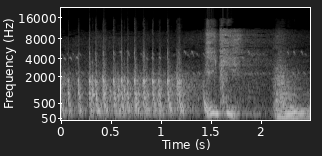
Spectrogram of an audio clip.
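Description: A fast rattle of sharp clicks, about a dozen a second, that stops after about a second and a half, followed by a brief voice.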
